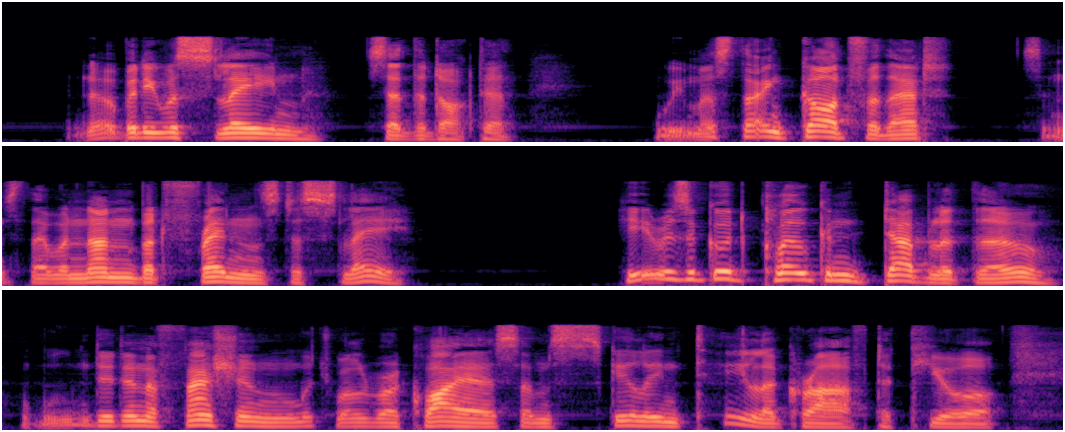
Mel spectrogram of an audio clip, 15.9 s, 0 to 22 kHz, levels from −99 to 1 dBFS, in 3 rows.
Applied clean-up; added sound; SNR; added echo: neural mask model DeepFilterNet 3.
